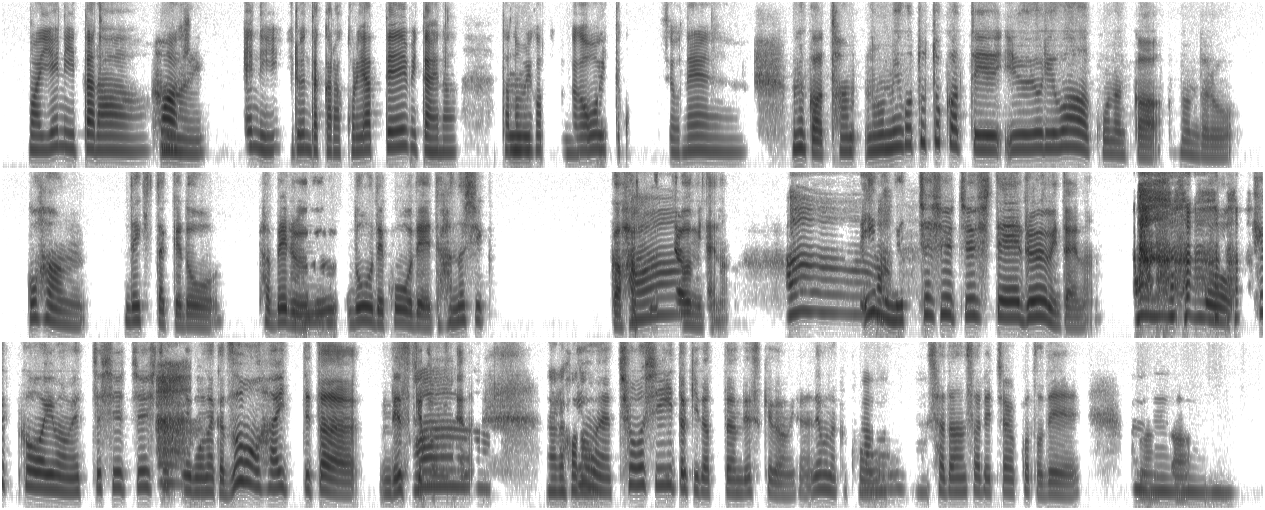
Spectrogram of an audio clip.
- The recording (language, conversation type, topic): Japanese, advice, 境界線を引けず断れないことで疲れている
- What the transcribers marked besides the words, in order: unintelligible speech; laugh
